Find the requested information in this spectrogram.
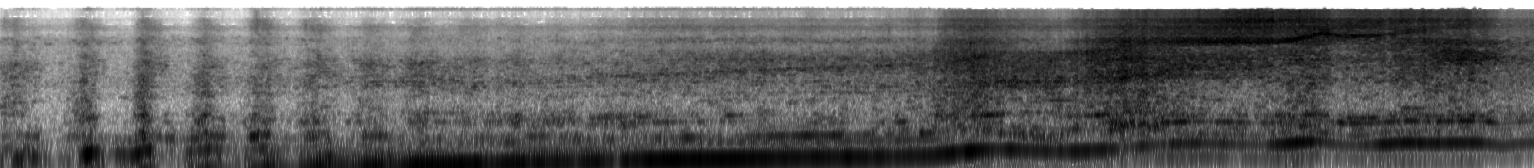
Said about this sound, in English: It's time to go pulling. So hang tight, everybody.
